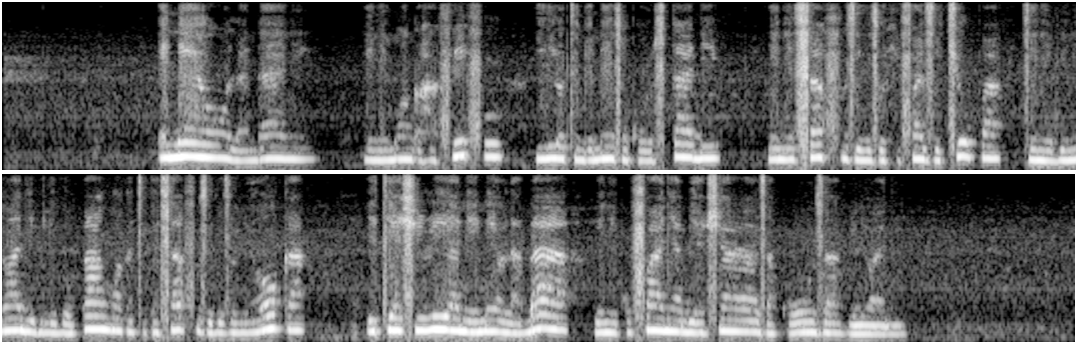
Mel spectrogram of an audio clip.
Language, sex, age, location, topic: Swahili, female, 18-24, Dar es Salaam, finance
